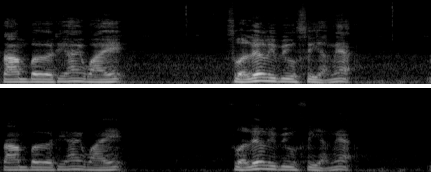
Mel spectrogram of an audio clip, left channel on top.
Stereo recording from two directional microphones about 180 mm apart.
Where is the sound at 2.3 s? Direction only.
Centre (ahead or behind).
